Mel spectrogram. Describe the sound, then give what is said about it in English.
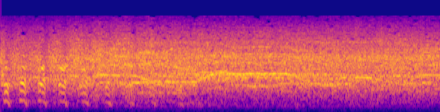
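A large crowd at a field cheers loudly and continuously as seven groundskeepers push a car that would not start off the field, a dense roar of voices with whoops rising above it, sustained at full volume throughout. “At that point, there was a big cheer. Let's hear that cheer.”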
